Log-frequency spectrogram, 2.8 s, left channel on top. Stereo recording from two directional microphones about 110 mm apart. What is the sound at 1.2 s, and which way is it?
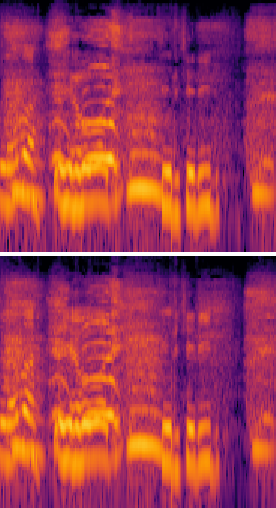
Speech, 15° right (ahead or behind).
